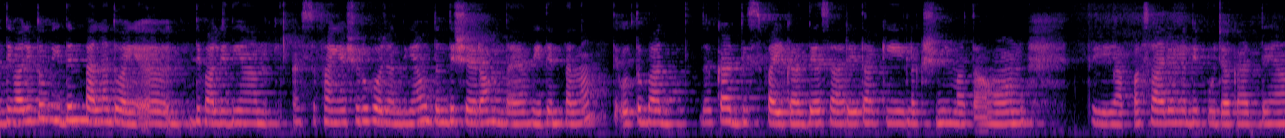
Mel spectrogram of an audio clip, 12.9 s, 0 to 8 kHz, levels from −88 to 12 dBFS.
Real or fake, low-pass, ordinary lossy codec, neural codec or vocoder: real; none; none; none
